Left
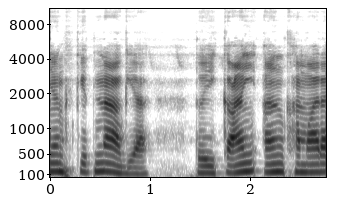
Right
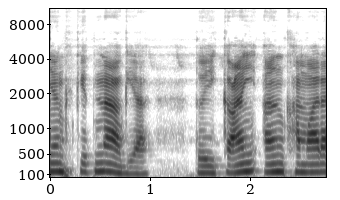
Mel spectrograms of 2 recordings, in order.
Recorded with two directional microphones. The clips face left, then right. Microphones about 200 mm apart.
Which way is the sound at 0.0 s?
40° left (ahead or behind).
